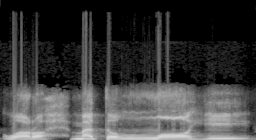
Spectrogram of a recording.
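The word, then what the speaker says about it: وَرَحْمَةُ اللهِ: Warahmatullahi Allahnya masih tebal tebal. Jadi cara iya pengucapan tebalnya itu ee seakan-akan lidah ini menempel di langit-langit atas. warahmatullahi ya gitu ya.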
